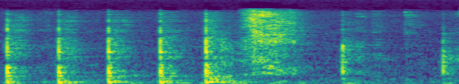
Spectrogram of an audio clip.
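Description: Pencil scratching on paper in quick short strokes, about four a second, with one slightly longer stroke a little past the middle, as fur lines are sketched in.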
